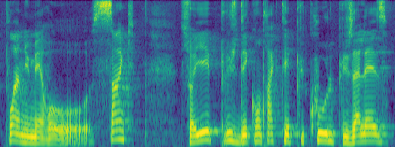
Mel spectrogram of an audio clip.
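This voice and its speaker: A man's voice: fairly high pitch, expressive, takes it slowly, a little mellow. Casual, chatty male seduction coach. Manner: loose and chatty, frequent filler words and restarts. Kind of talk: casual advice monologue to camera.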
